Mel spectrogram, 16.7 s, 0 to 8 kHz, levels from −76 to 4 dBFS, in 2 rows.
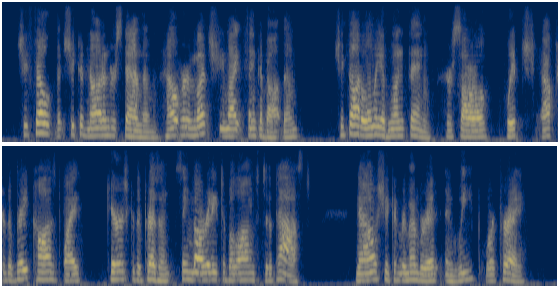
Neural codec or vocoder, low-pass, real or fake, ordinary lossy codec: codec, 16 kHz, 1 kbps, FreqCodec, smaller model; 7.2 kHz; fake; AAC, 48 kbps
